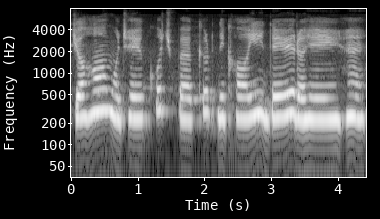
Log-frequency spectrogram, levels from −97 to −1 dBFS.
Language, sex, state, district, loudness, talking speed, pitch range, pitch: Hindi, female, Madhya Pradesh, Katni, -14 LUFS, 110 wpm, 230-270 Hz, 235 Hz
